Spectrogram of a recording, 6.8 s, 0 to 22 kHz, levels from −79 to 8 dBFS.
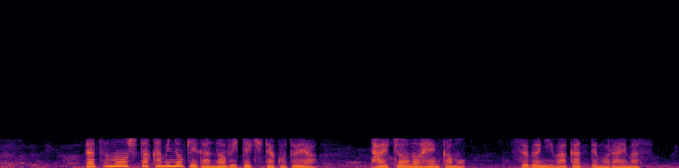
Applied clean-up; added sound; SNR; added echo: none; none; none; none.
